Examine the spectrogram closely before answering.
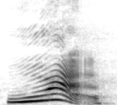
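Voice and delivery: put-on big high ruff for the kids; mom's playful woof; loud playful dog bark. Shown as a demonstration. Mom models dog bark loudly.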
